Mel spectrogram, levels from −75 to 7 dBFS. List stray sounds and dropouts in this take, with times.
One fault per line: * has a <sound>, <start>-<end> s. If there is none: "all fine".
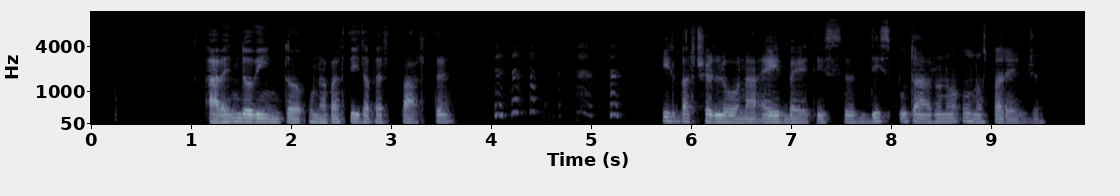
* has a laugh, 3.9-5.4 s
